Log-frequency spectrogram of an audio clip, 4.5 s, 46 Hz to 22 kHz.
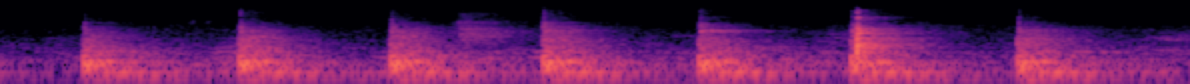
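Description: Serving spoon tapped repeatedly against the dish to shake off the last of the batter: seven evenly spaced knocks, about one every 0.6 s, each ringing briefly.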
